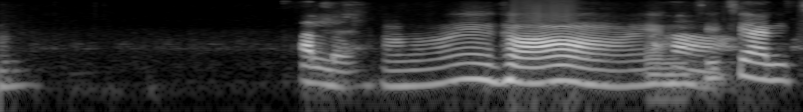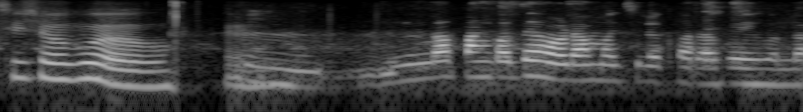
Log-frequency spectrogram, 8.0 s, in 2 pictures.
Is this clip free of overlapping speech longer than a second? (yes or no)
yes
